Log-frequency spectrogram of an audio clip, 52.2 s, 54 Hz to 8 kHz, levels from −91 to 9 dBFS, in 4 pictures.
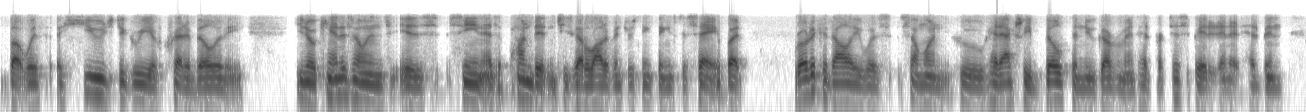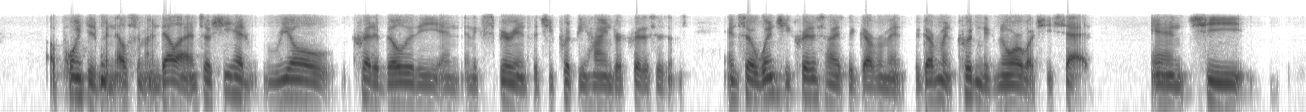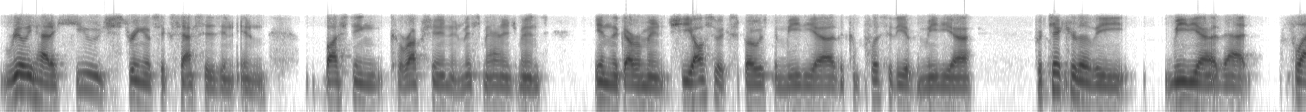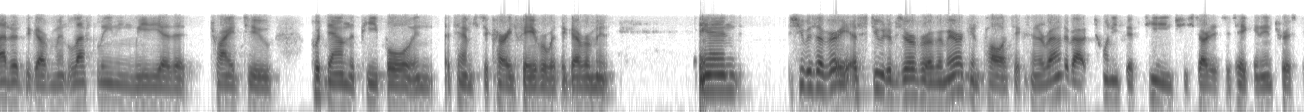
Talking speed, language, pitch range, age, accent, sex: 170 wpm, English, 85-105 Hz, 40-59, American, male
